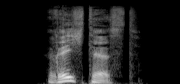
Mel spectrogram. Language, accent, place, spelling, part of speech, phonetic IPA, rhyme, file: German, Germany, Berlin, richtest, verb, [ˈʁɪçtəst], -ɪçtəst, De-richtest.ogg
- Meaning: inflection of richten: 1. second-person singular present 2. second-person singular subjunctive I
